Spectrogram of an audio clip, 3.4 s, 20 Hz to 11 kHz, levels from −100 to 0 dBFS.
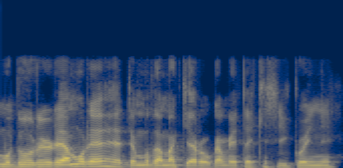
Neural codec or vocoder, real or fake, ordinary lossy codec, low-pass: codec, 16 kHz, 2 kbps, X-Codec, HuBERT features, trained on balanced general audio; fake; none; 7.2 kHz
